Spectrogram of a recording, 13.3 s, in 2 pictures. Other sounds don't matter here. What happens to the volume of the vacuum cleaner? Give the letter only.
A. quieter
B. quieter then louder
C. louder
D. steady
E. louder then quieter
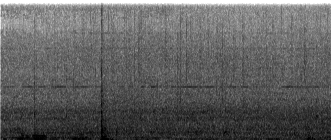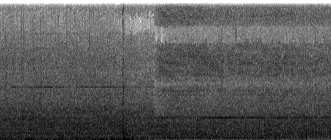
D.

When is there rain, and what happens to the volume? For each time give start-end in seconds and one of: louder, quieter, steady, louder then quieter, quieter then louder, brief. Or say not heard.
0.0-13.2 steady.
